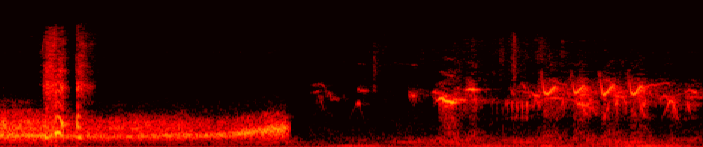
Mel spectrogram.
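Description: A steady low droning noise with two sharp clicks just under a second in, cut off suddenly about three seconds in. Then birds chirping in quick repeated calls.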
